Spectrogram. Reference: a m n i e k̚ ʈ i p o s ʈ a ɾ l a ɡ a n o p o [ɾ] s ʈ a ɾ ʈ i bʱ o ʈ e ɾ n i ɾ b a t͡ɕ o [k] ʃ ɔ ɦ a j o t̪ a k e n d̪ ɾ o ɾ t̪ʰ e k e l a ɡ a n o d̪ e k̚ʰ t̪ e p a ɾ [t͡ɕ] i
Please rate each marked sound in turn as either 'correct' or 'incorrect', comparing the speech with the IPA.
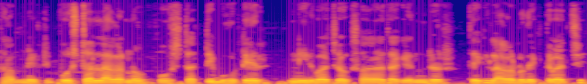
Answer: incorrect: none, correct, incorrect: t͡ɕʰ

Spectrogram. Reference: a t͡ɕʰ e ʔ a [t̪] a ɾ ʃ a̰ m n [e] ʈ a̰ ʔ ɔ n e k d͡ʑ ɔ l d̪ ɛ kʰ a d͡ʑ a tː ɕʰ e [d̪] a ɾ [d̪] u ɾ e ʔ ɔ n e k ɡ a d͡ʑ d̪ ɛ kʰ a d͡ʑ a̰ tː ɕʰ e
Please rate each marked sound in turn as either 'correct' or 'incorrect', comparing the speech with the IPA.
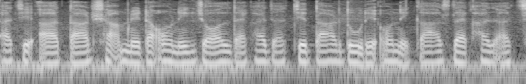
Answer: correct, correct, incorrect: t̪, correct

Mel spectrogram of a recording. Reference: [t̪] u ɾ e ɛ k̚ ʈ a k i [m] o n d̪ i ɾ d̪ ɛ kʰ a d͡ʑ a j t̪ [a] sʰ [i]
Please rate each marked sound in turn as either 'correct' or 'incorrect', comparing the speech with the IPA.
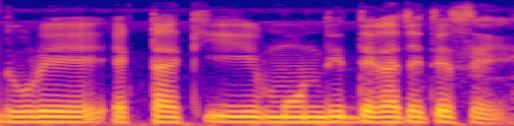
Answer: incorrect: d̪, correct, incorrect: e, incorrect: e

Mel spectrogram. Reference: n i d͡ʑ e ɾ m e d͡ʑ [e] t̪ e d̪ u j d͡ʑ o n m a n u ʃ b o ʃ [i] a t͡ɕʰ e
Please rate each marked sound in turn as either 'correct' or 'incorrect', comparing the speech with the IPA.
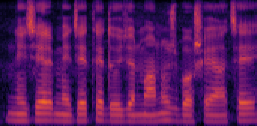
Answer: correct, incorrect: e

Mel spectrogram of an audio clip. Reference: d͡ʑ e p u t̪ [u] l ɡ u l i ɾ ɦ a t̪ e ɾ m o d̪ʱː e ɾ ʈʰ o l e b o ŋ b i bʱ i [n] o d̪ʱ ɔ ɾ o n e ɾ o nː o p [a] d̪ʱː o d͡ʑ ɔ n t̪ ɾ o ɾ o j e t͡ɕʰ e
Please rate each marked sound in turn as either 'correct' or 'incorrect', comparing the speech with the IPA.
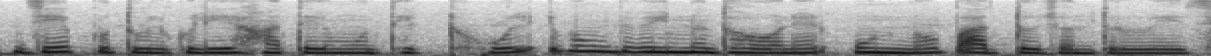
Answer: correct, incorrect: nː, correct

